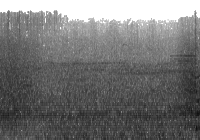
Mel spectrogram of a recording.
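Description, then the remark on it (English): A huge stadium crowd roars continuously in a dense wall of cheering as Will Grigg scores for Wigan Athletic against Manchester City in the FA Cup, the noise holding steady and then swelling even louder toward the end. “Well, this place is absolutely erupted”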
